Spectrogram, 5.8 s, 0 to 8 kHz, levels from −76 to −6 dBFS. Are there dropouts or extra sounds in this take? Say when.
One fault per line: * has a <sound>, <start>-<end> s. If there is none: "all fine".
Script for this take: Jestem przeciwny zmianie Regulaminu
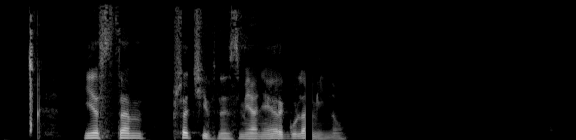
* has a dropout, 3.1-3.1 s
